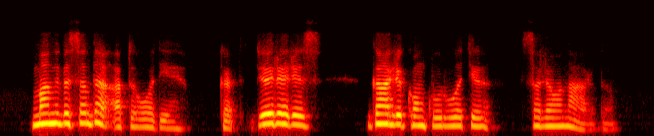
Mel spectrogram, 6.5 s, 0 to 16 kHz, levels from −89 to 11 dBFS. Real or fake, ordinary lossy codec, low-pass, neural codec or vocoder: fake; Opus, 16 kbps; 7.2 kHz; codec, 16 kHz, 0.7 kbps, FocalCodec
